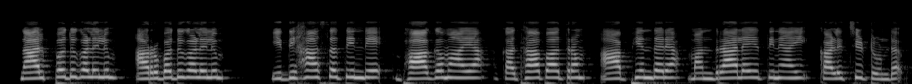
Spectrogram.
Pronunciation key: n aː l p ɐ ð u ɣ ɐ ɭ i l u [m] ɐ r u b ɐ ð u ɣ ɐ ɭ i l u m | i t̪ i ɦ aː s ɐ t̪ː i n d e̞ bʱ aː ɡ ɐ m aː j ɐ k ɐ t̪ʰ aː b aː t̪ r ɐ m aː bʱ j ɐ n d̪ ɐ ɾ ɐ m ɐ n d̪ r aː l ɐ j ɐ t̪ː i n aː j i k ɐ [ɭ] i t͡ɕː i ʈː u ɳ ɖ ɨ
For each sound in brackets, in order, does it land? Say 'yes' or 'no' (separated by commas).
yes, yes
